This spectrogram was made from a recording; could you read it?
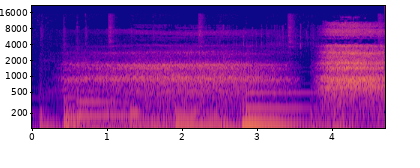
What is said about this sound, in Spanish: Puedes tomar una nueva respiración profunda.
